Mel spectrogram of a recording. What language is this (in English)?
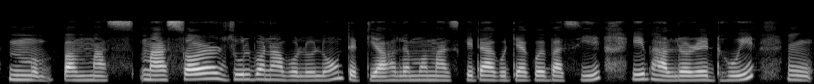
Assamese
